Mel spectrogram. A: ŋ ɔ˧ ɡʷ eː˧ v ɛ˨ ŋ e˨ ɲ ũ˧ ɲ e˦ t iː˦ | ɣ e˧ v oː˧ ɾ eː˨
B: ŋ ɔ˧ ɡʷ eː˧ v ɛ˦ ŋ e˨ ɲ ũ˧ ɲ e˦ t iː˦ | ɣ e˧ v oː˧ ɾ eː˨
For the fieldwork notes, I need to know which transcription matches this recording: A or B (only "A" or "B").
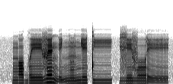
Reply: B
